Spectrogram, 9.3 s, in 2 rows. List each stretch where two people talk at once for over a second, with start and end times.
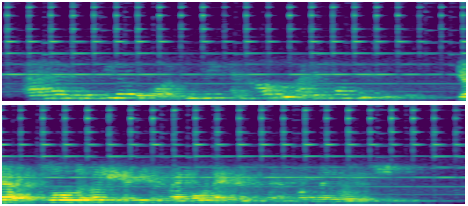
none

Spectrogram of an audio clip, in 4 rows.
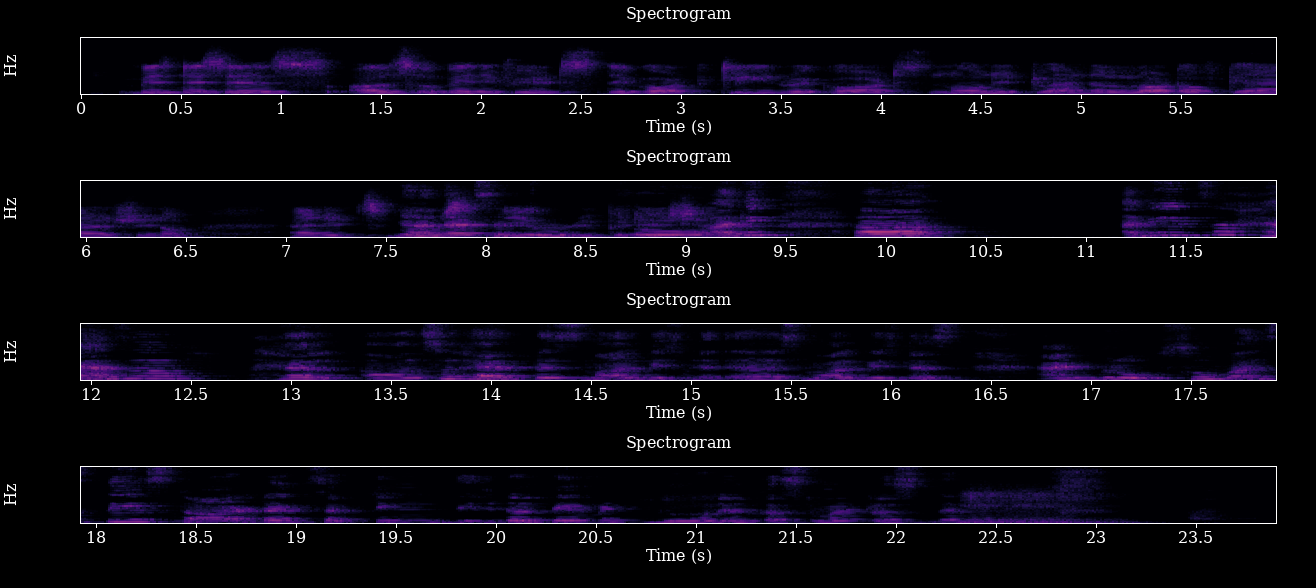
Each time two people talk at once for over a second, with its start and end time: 7.5-9.4

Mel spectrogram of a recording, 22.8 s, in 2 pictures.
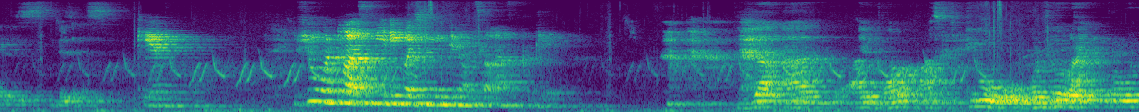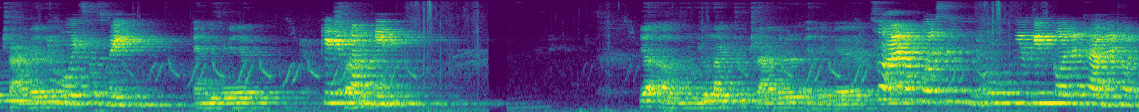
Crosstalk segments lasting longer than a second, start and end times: none

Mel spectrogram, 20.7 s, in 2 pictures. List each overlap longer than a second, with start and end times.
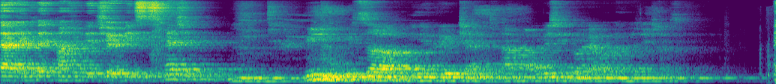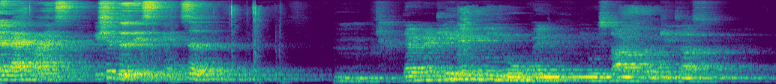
none

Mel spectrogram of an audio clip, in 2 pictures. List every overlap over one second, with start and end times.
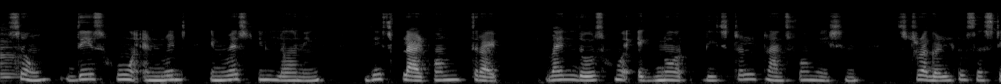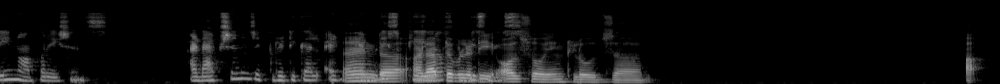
13.4-15.2

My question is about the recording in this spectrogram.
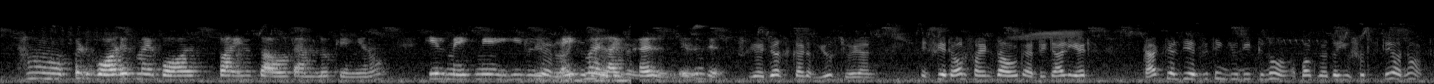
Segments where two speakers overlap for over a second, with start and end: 5.2-7.2

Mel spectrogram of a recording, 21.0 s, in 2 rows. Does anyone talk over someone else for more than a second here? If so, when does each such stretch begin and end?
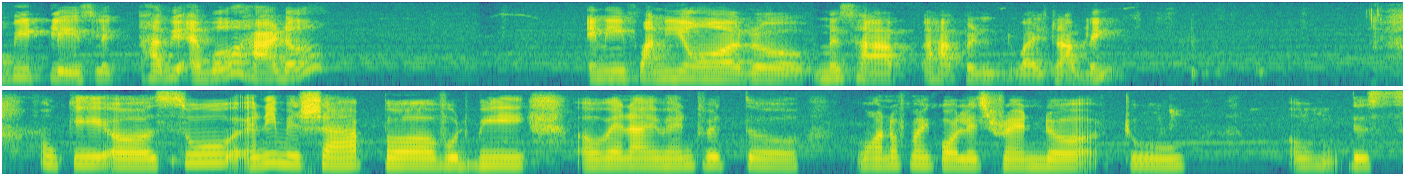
none

